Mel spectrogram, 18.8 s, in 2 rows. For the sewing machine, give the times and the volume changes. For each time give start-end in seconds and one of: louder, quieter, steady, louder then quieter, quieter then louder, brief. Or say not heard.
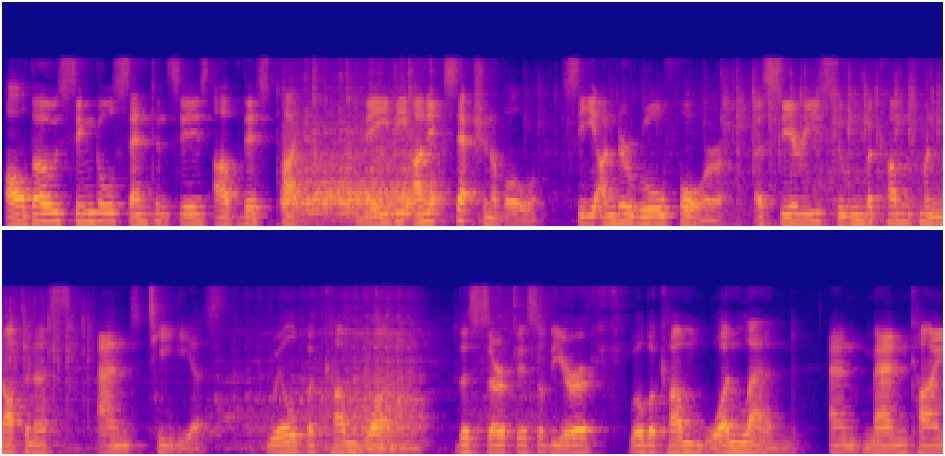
2.8-5.0 brief
8.1-14.8 quieter then louder.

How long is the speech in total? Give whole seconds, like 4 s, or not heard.
19 s.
